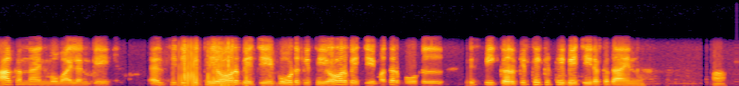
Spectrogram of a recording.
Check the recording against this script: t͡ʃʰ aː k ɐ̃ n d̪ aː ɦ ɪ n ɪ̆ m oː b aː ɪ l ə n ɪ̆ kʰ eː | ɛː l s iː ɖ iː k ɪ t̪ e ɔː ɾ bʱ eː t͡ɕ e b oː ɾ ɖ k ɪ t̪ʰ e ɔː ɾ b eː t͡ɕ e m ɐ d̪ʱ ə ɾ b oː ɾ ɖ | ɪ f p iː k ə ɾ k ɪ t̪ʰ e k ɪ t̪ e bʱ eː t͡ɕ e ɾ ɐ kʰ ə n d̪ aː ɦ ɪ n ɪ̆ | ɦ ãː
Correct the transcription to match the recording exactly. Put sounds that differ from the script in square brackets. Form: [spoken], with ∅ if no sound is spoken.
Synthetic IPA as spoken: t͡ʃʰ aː k ɐ̃ n d̪ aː ɦ ɪ n ɪ̆ m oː b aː ɪ l ə n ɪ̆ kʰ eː | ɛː l s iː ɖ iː k ɪ [t̪ʰ] e ɔː ɾ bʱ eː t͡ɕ e b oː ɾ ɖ k ɪ t̪ʰ e ɔː ɾ b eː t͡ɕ e m ɐ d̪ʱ ə ɾ b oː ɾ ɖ | ɪ [s] p iː k ə ɾ k ɪ t̪ʰ e k ɪ [t̪ʰ] e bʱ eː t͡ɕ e ɾ ɐ kʰ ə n d̪ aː ɦ ɪ n ɪ̆ | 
